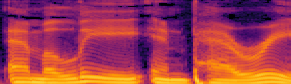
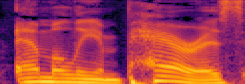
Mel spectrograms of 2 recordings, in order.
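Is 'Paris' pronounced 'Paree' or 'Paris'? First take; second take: Paree; Paris. First: Paris is said like Paree, rhyming with Emily. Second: Paris is said the usual way, not rhyming with Emily. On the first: The speaker calls it right. "It's Emily in Paris" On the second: The speaker calls it wrong. "the pronunciation of the show is not Emily in Paris"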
